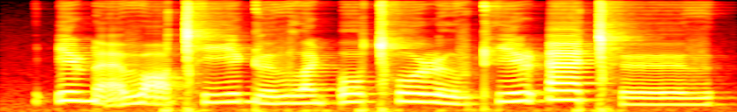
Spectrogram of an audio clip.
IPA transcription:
ʔ i˥ ɭ ɳ æ̰˩ v ɑ̰˥ ǀʰ iː˧˥ ɖ ø˩˧ v lˠ i˧ ɳ ʔ o˥ ǀʰ o˥ ɭ ɯ˩ v ʈʰ i˧˥ ɭ ʔ æ˥ ǀʰ øː˩ v

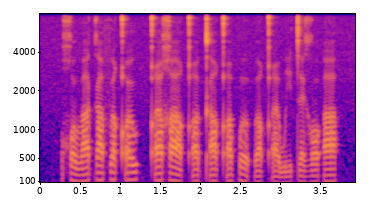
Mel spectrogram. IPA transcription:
χ o˦˨ β a˦ k a˦ f ɯ˦ qʼ u˦ | qʼ e˦ χ a˦˨ qʼ ɤ˦˨ kʼ a˦˨ qʼ ɤ˦ p ɤ˦˨ ʔ ɤ˦˨ qʼ e˦˨ w i˦˨ t ɛ˦˨ ɣ ɔ˦ ʔ a˦

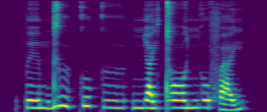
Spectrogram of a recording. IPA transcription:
p eː˧ m d ɯː˥˨ k u˥˨ k ɯː˧ | ɲ a˧ j d ɔː˧ ɲ o˧ f a˩˧ j

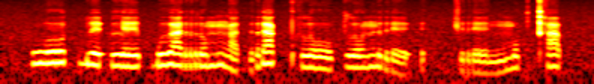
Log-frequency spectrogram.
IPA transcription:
w oː˦˥ t̚ b e˥˩ ʔ l eː˦˥ p̚ w ɯ˥˩ a̯ r o˦˥ m ŋ a˨˩ t̚ r a˥˩ k̚ pʰ l oː˧ p l o˦˥ n r e˨˩ ʔ | k r eː˩˦ ŋ m o˦˥ k̚ tʰ a˥˩ p̚

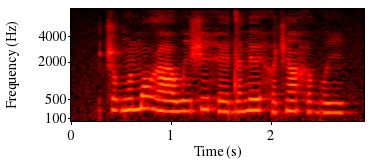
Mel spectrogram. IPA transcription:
t͡ʃ ɔ˨ ɡʷ ɛ̃˧ m ɔ˦ ɣ aː˨ w i˨ ʃ i˦ h eː˨ d ɛ˧ n eː˦ h ə˨ t͡ʃ ã˦ h ə˧ ɡʷ iː˨

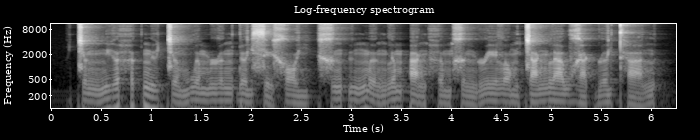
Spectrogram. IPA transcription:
c ə˨˩ ŋ n i˧˥ ə̯ h ə˦˥ k̚ n ɨ˧˥ c ə˨˩˦ m w ə˧ m ɹ ə˧ ŋ ɗ ə˨˩ j s e˨˩˨ x ɔ˨˩ j | x ə˧˥ ŋ ʔ ɨ˨˩˦ ŋ m əː˨˩˨ ŋ l ə˧ m ʔ a˨˩˨ ŋ h ə˨˩˦ m x ə˨˩ ŋ ɹ e˧ l ɔ˨˩ m c a˧˥ ŋ l a˧ w ɣ a˨˩ k̚ ɹ ə˧˥ j t̪ʰ a˨˩˦ n

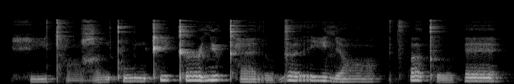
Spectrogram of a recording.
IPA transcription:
h i˨ tʰ ɑ˩ ʁ ʌ˨ n kʼ u˦ n kʼ i˥ kʼ ə˞˥ lʲ ʊ˥ kʰ æ˨ r ʊ˩ ɡ ə˥ r i˥ lʲ ɑ˦ | t͡sʼ ʌ˥ kʼ ʊ˨ | ɛ˥

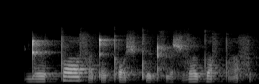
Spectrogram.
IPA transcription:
ɖ əː˧ tː ɔ˥ sˤ ɘ˩ ʈ ə˩˥ kʼ ɔ˥˩ ʃ tʼ ʏ˧ ɖ sʷ ɘː˩ ʃ zˤ ʏ˥ tʷ ɛ˥ sˤ tˤ əː˩˥ f

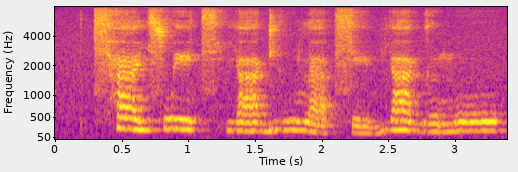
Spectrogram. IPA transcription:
t͡sʰ a˥˧ j s w e˥˧ t͡sʰ j a˧ ɡ j u˧ l a˨ ʔ s e˨˩ b j a˥˧ ɡ ə˧ m o˦

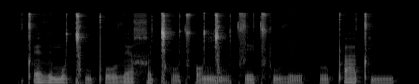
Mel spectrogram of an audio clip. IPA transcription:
tʼ ɛ˦ ð ɪ˦ m o˦ ǀʰ u˨ pʼ o˦ ð ɛ˦ χ ɪ˧ ǀʰ o˨ t͡sʼ ɔ˧ ŋ͡ǀ u˨ t͡s e˦ t͡sʼ u˦ ð ɪ˦ | ʊ˨ pʼ a˦ tʼ i˧

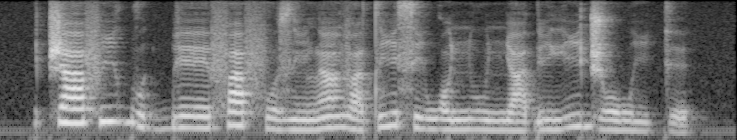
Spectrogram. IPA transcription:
t͡ʃ aː˦ f iː˦ ɡʷ i˨ ɡ͡b eː˨ f a˦ f ʊ˨ z ĩ˨ l ã˦ v a˨ t iː˦ s i˨ w ɔ˨ ɲ uː˨ ɲ aː˨ ɗ i˨ j iː˦ d͡ʒ oː˨ w iː˨ k ɪ˨

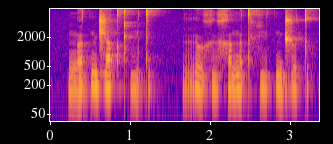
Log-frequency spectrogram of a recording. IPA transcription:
ŋ ɐ t n d͡ʒ a t kʰ i t | r ɵ x ɨ x ɐ ŋ ɐ t x i t n d͡ʒ ɵ t

